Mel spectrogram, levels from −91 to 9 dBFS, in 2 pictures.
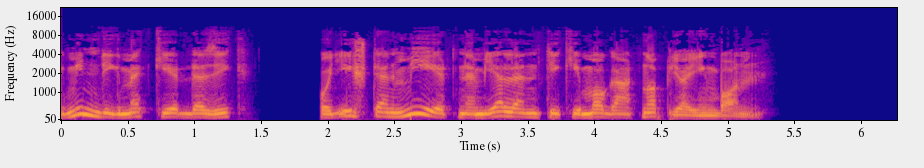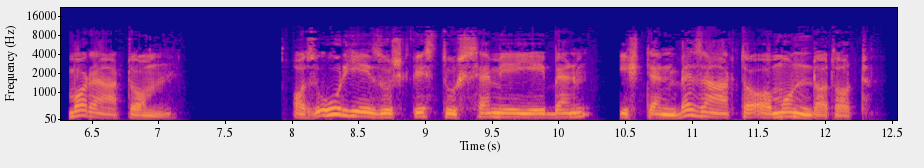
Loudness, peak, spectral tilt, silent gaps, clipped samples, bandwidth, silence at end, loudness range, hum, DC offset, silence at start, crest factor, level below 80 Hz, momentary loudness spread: -19 LUFS; -6 dBFS; -5.5 dB/octave; 1.55-1.93 s, 5.47-6.32 s, 7.30-7.92 s, 10.40-10.45 s; under 0.1%; 10 kHz; 0.2 s; 5 LU; none; under 0.1%; 0 s; 12 dB; -58 dBFS; 7 LU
